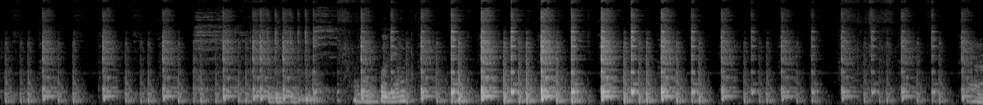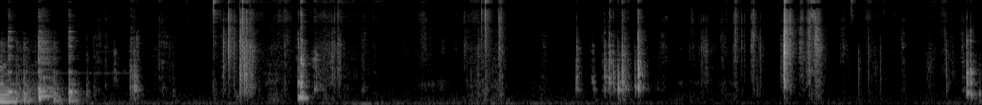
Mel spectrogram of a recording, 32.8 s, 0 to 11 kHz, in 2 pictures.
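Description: Boss DR-3 drum machine playing a steady rhythmic drum pattern, which stops about eighteen seconds in; after that only a few scattered clicks and knocks of handling.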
